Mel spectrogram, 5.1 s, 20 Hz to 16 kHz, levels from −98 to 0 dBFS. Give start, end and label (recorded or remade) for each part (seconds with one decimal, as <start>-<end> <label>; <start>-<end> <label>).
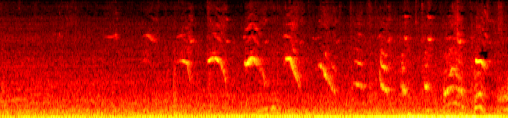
0.0-5.1 recorded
